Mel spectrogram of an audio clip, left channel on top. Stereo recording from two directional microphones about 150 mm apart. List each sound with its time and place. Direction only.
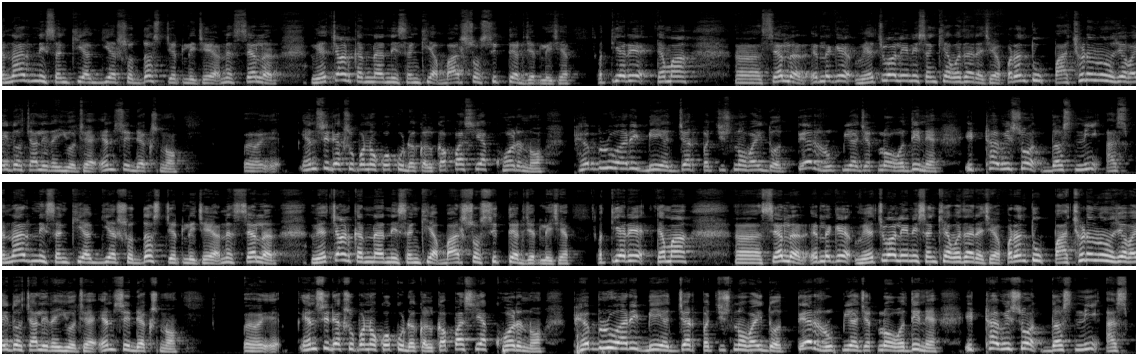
0.0 s speech: 20° right (ahead or behind)
17.1 s speech: 45° right (ahead or behind)
17.6 s speech: 30° right (ahead or behind)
